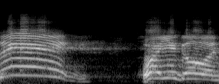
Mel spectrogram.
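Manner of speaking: acted very high, big, booming, drawn-out call. Retelling a friend calling out in a hotel lobby: booming voice of Bernie Lofchick. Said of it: "this booming voice of his".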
